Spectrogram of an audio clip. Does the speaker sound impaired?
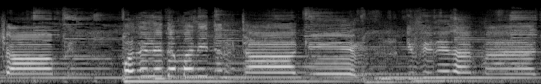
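No.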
